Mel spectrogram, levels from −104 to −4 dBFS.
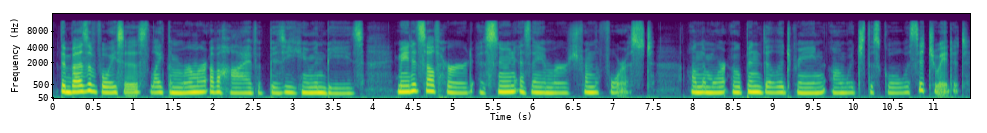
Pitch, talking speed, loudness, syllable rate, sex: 205 Hz, 195 wpm, -19 LUFS, 5.0 syllables/s, female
